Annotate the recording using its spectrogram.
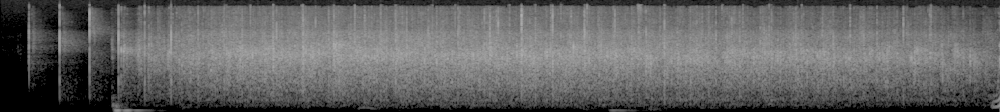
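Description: Audience applauding: a few scattered claps, then steady applause from about a second in that eases slightly near the end.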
